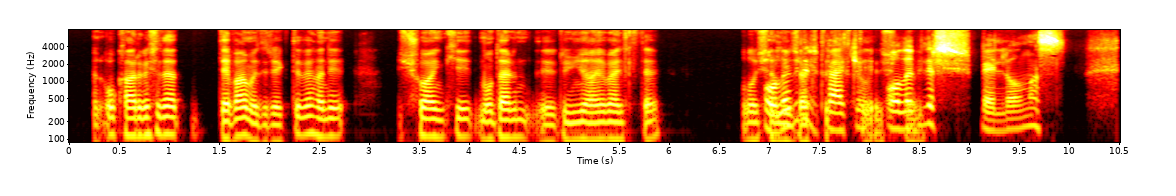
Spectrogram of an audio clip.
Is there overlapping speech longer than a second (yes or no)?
yes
